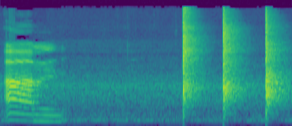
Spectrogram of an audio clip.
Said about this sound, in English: I just want you to see those four claps, so you know when to. That's why they slate. Okay. You're gonna see those four claps.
